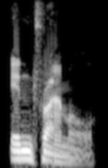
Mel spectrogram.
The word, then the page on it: entrammel: British English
